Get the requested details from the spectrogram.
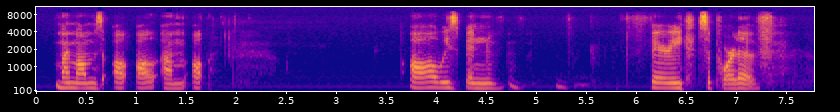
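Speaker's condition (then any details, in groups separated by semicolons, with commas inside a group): Stuttering; onset at age 15 without a clear sudden change, possibly stress-related, brief stutter at age five that resolved; has had therapy, uses fluency skills; can control speech with fluency skills, phone calls often hard; repeated sounds, blocks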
